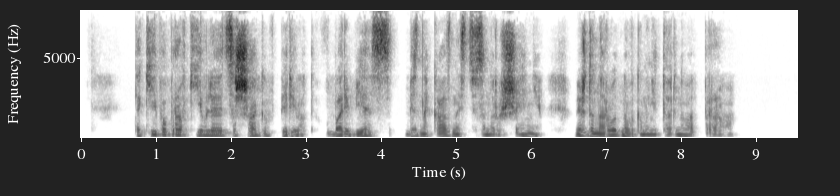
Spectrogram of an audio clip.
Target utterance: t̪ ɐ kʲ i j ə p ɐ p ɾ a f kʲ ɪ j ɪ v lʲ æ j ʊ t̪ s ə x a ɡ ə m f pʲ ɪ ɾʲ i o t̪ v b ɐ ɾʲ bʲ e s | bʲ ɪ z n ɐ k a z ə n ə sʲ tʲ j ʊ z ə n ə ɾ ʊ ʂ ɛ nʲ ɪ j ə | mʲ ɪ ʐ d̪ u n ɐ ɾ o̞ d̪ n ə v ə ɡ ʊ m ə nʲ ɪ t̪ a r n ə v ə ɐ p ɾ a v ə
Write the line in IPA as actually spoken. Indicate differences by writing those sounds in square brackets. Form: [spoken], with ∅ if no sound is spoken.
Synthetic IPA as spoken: t̪ ɐ kʲ i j ə p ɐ p ɾ a f kʲ ɪ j ɪ v lʲ æ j ʊ t̪ s ə [ʂ] a ɡ ə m f pʲ ɪ ɾʲ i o t̪ v b ɐ ɾʲ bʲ e s | bʲ ɪ z n ɐ k a z ə n ə sʲ tʲ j ʊ z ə n ə ɾ ʊ ʂ ɛ nʲ ɪ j ə | mʲ ɪ ʐ d̪ [ʊ] n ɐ ɾ o̞ d̪ n ə v ə ɡ ʊ m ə nʲ ɪ t̪ a r n ə v ə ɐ p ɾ a v ə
